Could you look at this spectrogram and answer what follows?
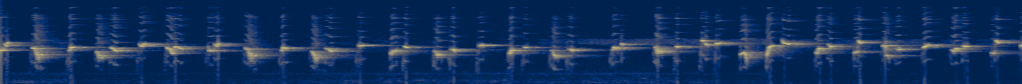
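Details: Ten seconds of unbroken sooty-headed bulbul song in a rapid, heated style, used to spur other birds to sing and as a master for training: sharp chirped notes alternating high and low at a brisk, even pace.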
